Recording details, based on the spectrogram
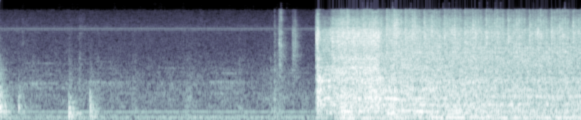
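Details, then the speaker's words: Suzuki Samurai started after welding a cracked catalytic converter/down pipe exhaust leak: a few quiet clicks, then the engine catches at once into a steady, even idle with no exhaust blowing or rattle; much quieter. "so that's the moment of truth she is quiet"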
